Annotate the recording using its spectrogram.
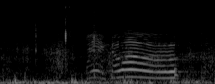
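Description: A man's voice giving one drawn-out, wavering wordless call about a second in, preceded by a few faint scuffs like footsteps on a sandy court.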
